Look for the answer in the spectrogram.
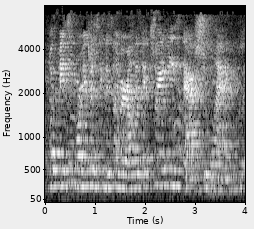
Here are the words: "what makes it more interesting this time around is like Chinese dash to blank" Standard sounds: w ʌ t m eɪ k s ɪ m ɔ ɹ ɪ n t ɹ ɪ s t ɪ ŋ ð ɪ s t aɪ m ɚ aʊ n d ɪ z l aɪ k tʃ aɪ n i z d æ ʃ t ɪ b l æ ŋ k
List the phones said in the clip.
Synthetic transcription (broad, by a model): w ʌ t m eɪ k s ɪ m ɔ ɹ ɪ n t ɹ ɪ s t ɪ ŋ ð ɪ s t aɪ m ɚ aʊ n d ɪ z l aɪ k tʃ aɪ n i z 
